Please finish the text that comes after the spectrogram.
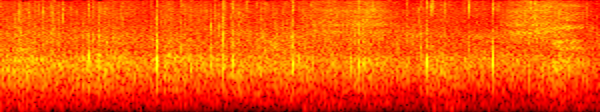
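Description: Conference keynote audience clapping, a brief dense burst of applause from a crowd, even and sustained throughout without any speech.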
